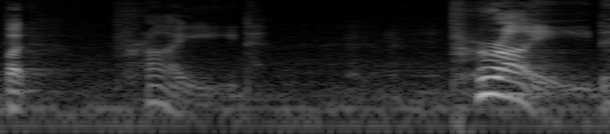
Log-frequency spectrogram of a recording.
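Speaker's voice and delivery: very low, deep, hushed, put-on British accent. Contrasting how Americans and the British say a word, saying it like a British man. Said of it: "Like a British man".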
